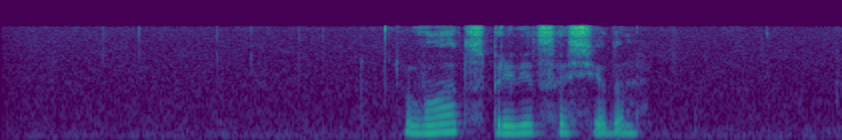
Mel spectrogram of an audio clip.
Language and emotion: Russian, neutral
